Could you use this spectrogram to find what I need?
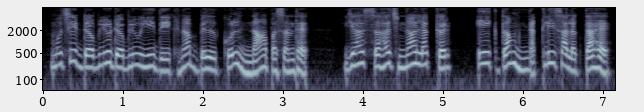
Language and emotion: Hindi, disgusted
